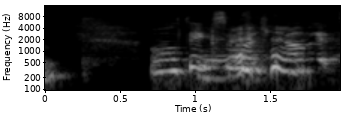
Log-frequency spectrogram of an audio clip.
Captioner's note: laughing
